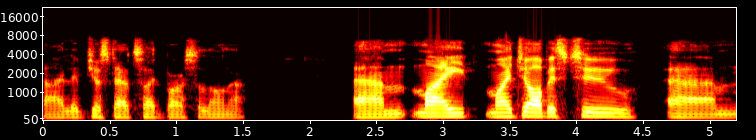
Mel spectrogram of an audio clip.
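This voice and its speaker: A man speaks with an Irish accent at a medium pitch. The sound is dry and close with no echo, over a quiet background. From Ireland. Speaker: clinical research relationship manager. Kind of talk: webinar panel talk. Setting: video call.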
